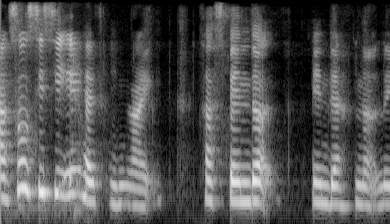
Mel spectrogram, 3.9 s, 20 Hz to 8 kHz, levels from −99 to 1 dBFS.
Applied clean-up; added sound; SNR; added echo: neural mask model DeepFilterNet 3.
